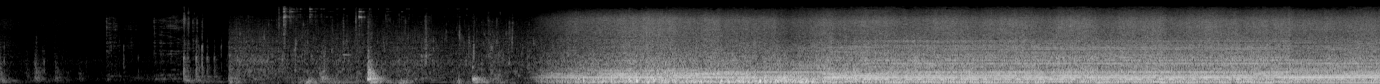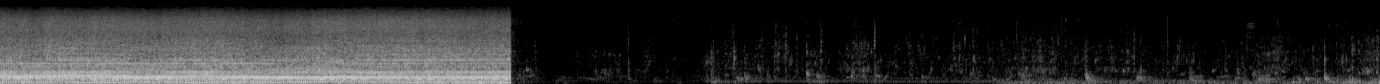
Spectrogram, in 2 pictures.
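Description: Outboard motor running at a steady high speed, with wind and water rush as the boat moves. It comes in about five seconds in and cuts off suddenly about two-thirds of the way through.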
